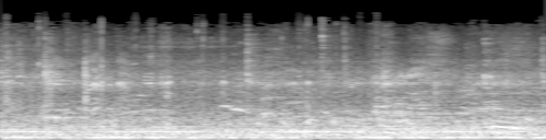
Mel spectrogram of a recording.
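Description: Restaurant background: indistinct voices over a steady low hum, with a few light clicks.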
